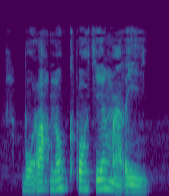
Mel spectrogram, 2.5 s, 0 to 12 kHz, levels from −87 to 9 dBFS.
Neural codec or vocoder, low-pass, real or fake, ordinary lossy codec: codec, 16 kHz, 8 kbps, FreqCodec, larger model; 7.2 kHz; fake; AAC, 48 kbps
